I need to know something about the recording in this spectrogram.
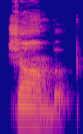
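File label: "jambe", French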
